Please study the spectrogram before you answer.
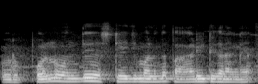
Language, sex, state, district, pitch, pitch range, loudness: Tamil, male, Tamil Nadu, Namakkal, 130 Hz, 120-135 Hz, -14 LUFS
